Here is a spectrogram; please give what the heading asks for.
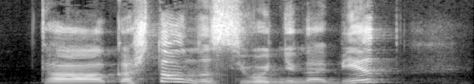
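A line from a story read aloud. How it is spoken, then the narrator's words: Exaggeratedly cheerful interruption. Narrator (Russian): Преувеличенно бодро перебил его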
